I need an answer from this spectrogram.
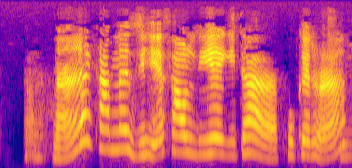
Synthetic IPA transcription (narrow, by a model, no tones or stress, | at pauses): najkamnajziɦɛsawldijɛɡitapʰukɛdʱɔɹa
